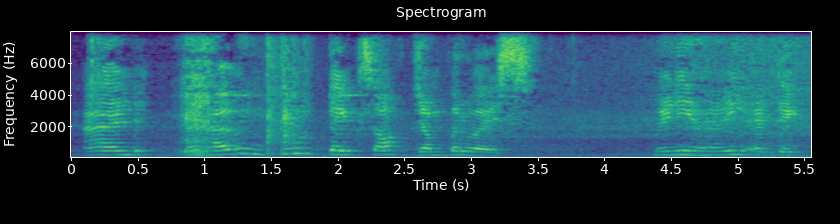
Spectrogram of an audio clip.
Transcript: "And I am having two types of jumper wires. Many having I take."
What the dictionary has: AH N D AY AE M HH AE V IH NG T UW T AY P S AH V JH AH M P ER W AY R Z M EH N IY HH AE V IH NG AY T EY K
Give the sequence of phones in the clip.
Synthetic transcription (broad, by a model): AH N D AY HH AE V IH NG T UW T AY P S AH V JH AH M P ER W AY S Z M EH N IY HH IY IH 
